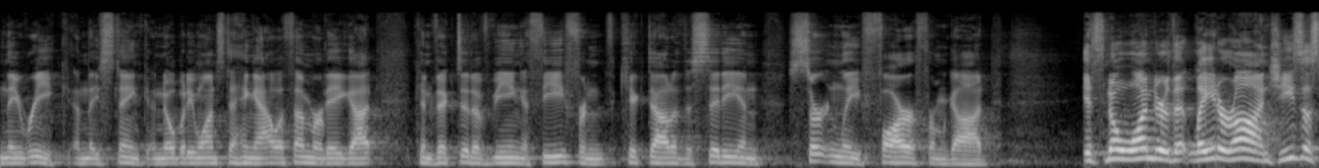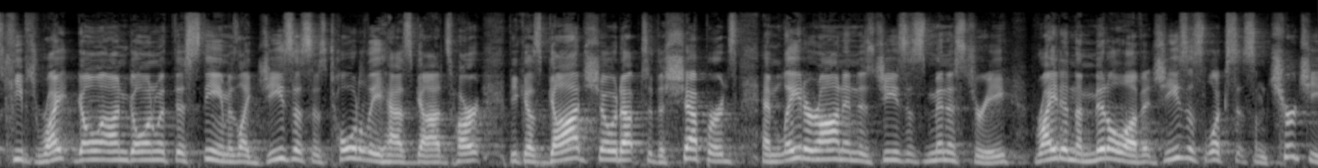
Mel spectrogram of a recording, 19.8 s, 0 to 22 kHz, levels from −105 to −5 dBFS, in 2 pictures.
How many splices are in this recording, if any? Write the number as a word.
three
